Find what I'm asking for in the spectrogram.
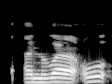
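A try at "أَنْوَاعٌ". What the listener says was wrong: Tanwin, Om. Anwa'un. Tanwin.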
